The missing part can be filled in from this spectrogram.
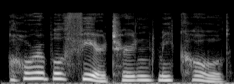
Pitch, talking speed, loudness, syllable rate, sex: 200 Hz, 155 wpm, -15 LUFS, 4.2 syllables/s, female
